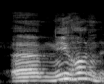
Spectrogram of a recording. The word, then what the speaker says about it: Nihon: Nihon ist ja Japan. Manchmal auch Nippon ausgesprochen.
